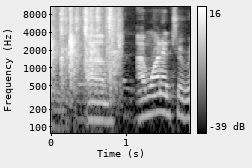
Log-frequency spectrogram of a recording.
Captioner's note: applause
